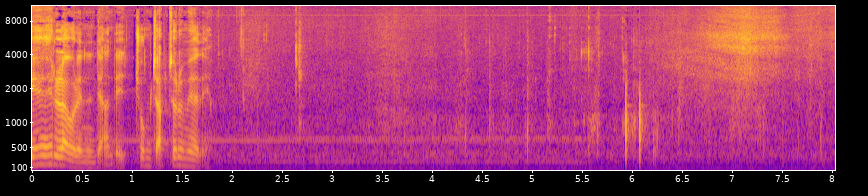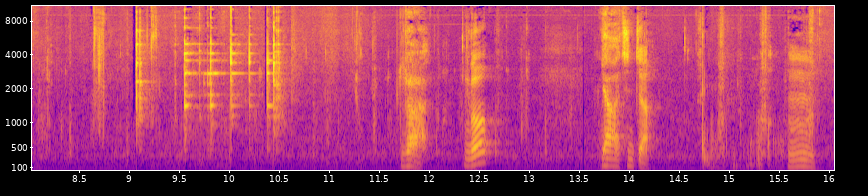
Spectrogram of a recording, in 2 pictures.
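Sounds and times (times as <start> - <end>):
man chewing: 1.8 - 9.5, 10.6 - 13.6, 14.5 - 16.0.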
